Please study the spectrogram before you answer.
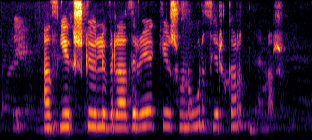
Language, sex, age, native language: Icelandic, male, 11, Icelandic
